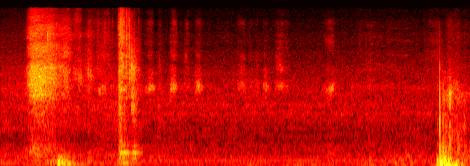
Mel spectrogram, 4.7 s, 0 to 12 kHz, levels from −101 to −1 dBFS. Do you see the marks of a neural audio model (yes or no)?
no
